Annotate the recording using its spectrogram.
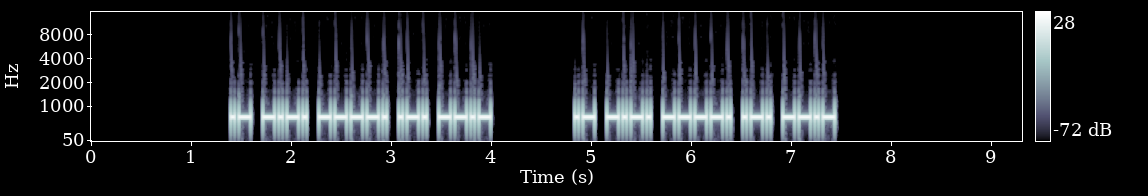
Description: Morse code, heard as a keyed tone, about 30 wpm, 700 Hz. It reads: AC9RQ AC9RQ
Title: USA Call Signs - 5 Characters - Repeated 2x - 30wpm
